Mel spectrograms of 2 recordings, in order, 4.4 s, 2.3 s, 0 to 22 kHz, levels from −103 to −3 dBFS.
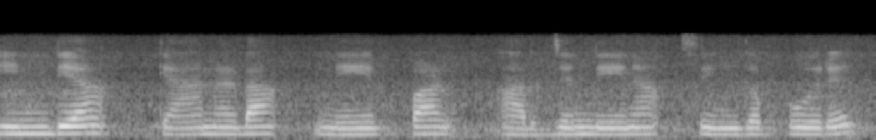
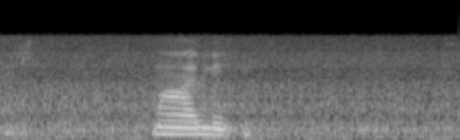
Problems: constant background noise, background conversations at intervals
